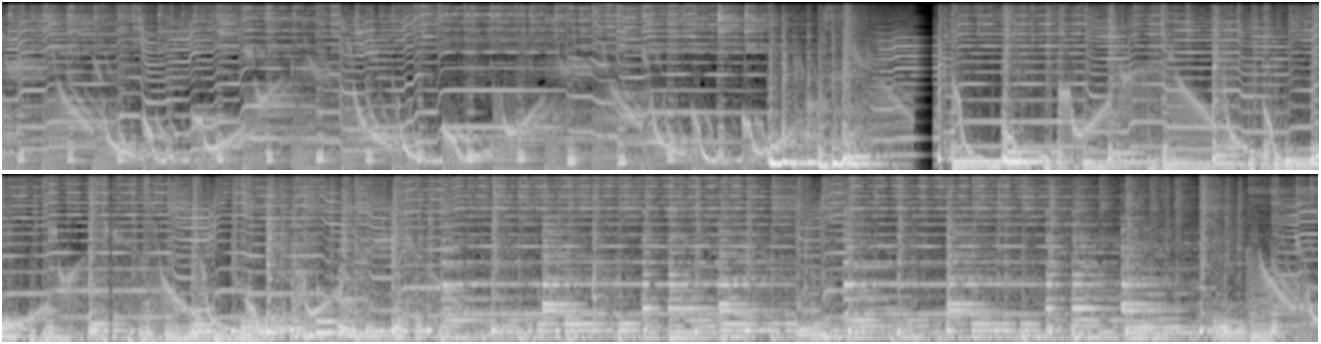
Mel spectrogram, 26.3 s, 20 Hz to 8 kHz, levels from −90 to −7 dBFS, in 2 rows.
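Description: At 9.12 to 9.34 s a call audio freeze holds up the sound for about 186 ms. The last sound is carried on as a fading buzz that never reaches silence, and then the audio resumes where it stopped. The likely cause is delayed packets draining the jitter buffer, which leaves a gap inserted in the audio with nothing lost.

Immediately after, at 9.39 to 9.43 s, comes a skip ahead. Roughly a tenth of a second of audio is dropped, and only a 14 ms fill bridges the two sides. Playback jumps forward with an almost direct join. This removes part of the extra delay the freeze had just built up.

Jitter buffer slow-down follows from 9.94 to 10.73 s and again from 11.35 to 11.95 s. The receiver repeats pitch periods to rebuild its reserve, adding 65 ms and then 58 ms. The sound runs at 93% and then 92% of normal speed at an unchanged pitch, so it is slightly drawn out.

A jitter buffer speed-up runs from 13.40 to 14.02 s. 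The buffer held more audio than its target, so short pitch-period pieces totalling about 50 ms were cut out. The sound plays at 107% speed with its pitch unchanged and comes across as slightly hurried.

At 14.23 to 14.29 s a short stall from a late packet stretches the current sound by 34 ms until the packet arrives. Playback then continues from the same place, with nothing missing and only a brief held sound with a faint buzz or dip.

Throughout the clip, the call path's band limit leaves nothing above 8 kHz, which fits a G.722 wideband codec.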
